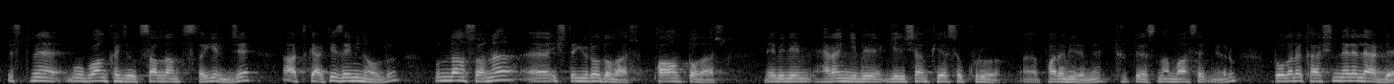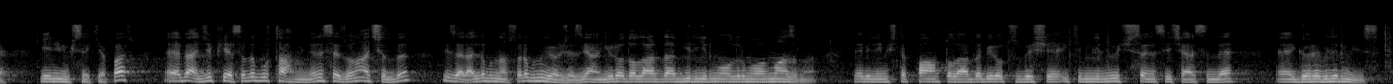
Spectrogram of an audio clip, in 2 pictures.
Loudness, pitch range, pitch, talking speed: -28 LUFS, 125-150 Hz, 130 Hz, 140 wpm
